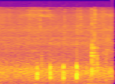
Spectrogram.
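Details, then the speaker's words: Off-road bike, rear wheel spun by hand in neutral with the bike held up: sharp regular ticks about five or six per second. A rock inside the sprocket cover was rubbing the chain and sheared off its top layer of metal. "A rock had got inside the sprocket cover and that was causing the rubbing. And it also sheared off the top layer of metal on his chain."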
